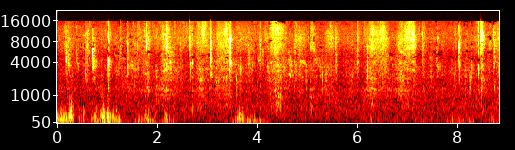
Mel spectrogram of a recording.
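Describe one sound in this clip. Several people slurp and chew food noisily up close.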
